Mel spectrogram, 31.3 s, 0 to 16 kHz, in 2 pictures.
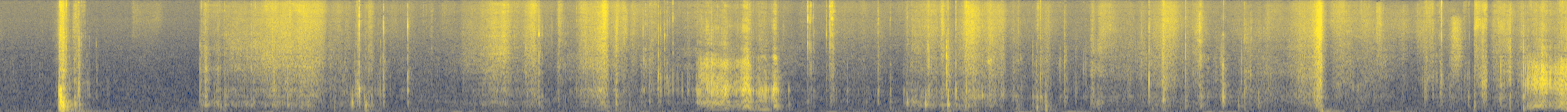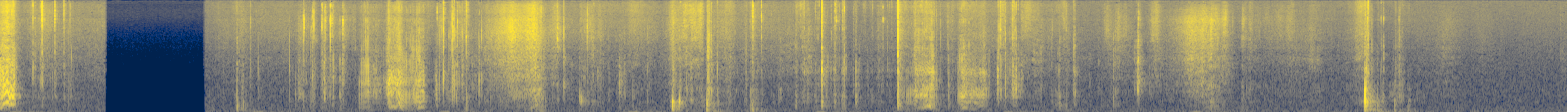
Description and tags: soil 17d boots onoff
Taking boots on/off on soil. Recorded with a ZOOM H2 in a basement of a house: a wooden container placed on a carpet filled with soil. Normalized with Audacity.
step, footstep, steps, footsteps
